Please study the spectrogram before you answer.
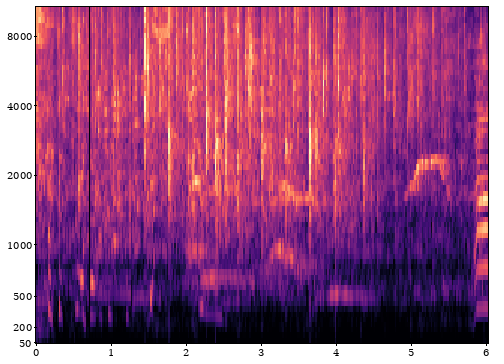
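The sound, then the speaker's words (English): An audience bursts into steady, dense clapping for several seconds, mixed with scattered cheers and high whooping voices rising over the applause. “If I don't get claps, I die.”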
